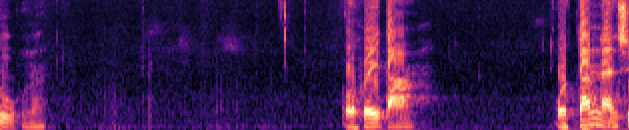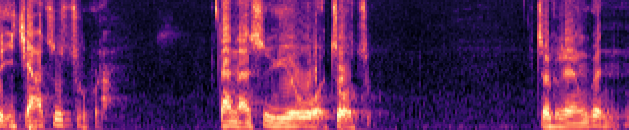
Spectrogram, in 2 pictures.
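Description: An elderly man speaks calmly into a microphone in short phrases.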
